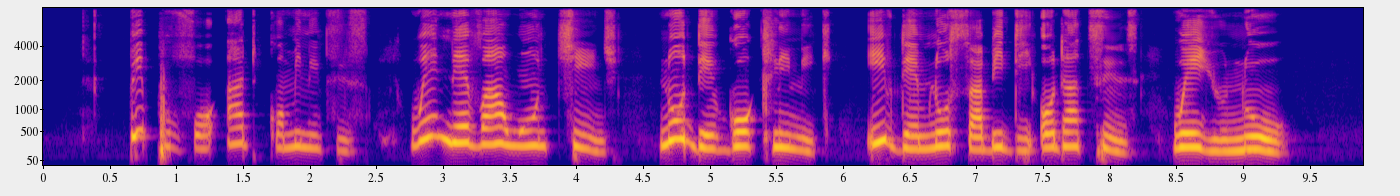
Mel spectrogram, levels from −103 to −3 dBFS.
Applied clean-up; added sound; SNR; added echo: none; none; none; none.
